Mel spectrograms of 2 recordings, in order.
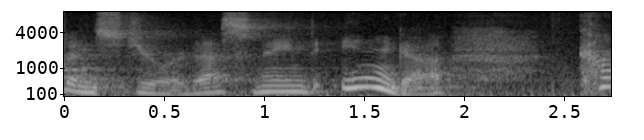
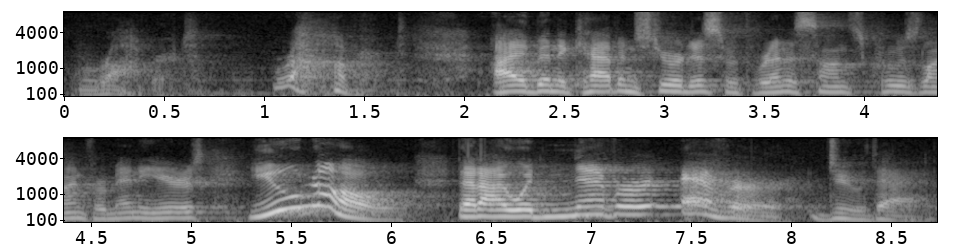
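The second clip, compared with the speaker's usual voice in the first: horrified; 8 dB louder than usual. Retold or imitated. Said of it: "She was horrified".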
